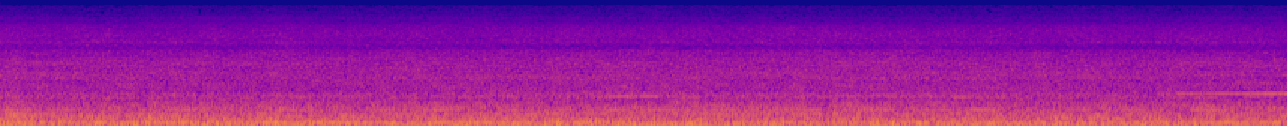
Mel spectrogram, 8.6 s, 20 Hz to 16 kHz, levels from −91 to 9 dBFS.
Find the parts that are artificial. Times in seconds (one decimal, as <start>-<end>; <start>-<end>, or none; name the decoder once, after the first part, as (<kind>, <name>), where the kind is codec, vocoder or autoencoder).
0.0-7.3 (codec, SNAC); 7.8-8.6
